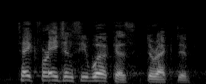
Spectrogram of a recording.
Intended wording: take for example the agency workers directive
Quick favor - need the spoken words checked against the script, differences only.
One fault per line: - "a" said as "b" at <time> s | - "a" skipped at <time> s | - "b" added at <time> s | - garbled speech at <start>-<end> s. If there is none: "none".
- "example the" skipped at 0.5 s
